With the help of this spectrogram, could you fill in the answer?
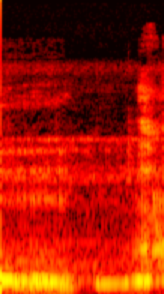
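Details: A cat that wandered into a yard and refuses to leave gives a low, drawn-out, growling yowl, held steady and then dipping before swelling again, deep and throaty with little high tone.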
